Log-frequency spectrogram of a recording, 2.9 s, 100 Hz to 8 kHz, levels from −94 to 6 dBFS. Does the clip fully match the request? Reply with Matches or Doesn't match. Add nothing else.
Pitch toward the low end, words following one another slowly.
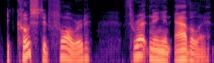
Matches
